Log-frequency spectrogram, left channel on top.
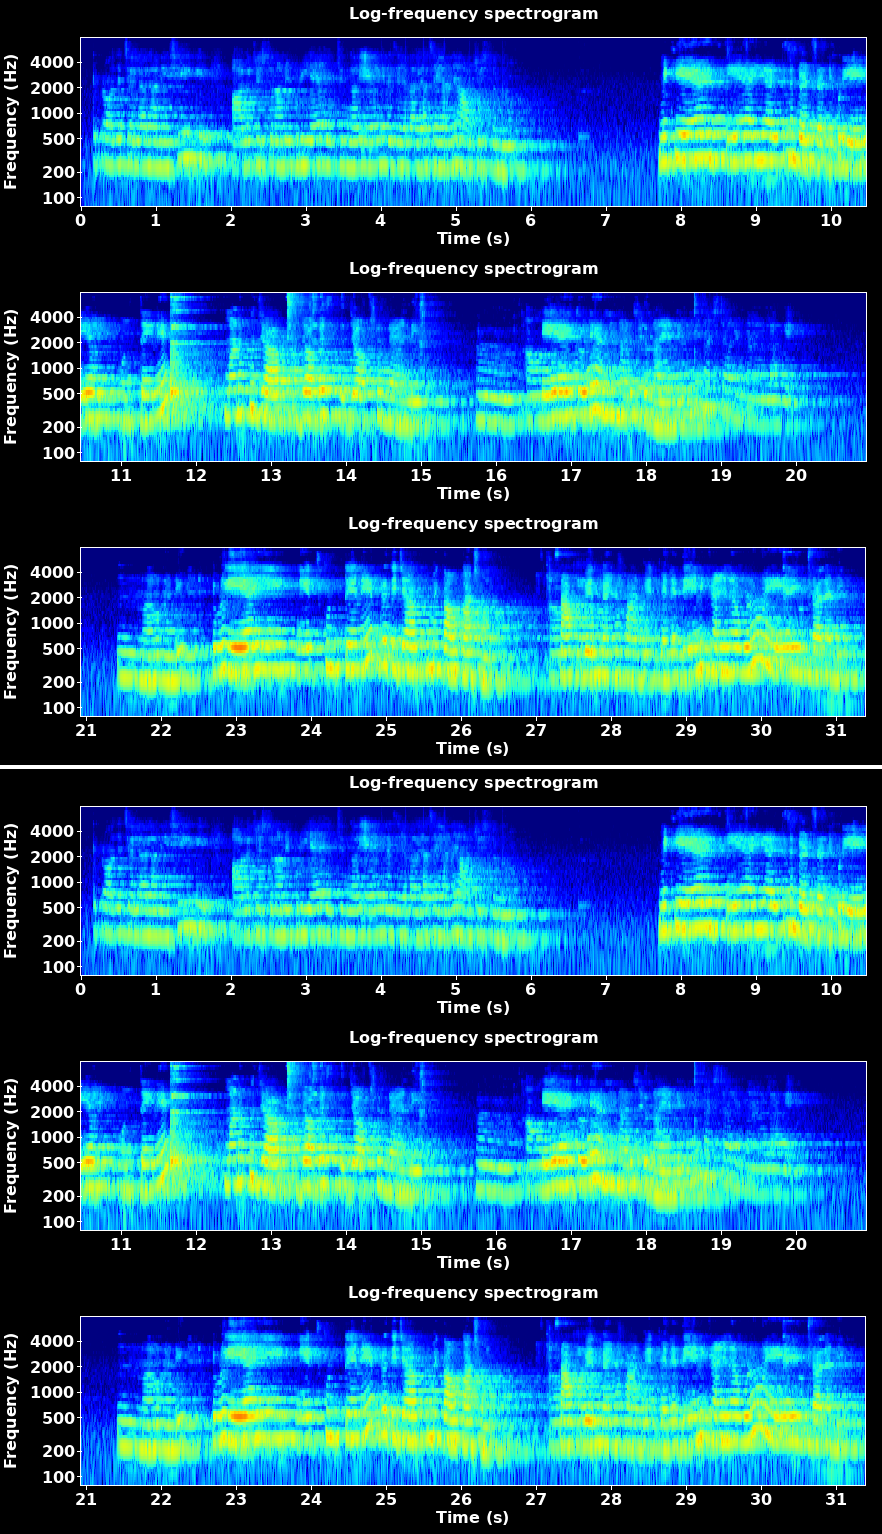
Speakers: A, on the left; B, on the right.
A: ప్రాజెక్ట్ చెయాలి అనేసి ని ఆలోచిస్తున్నాను ఇప్పుడు ఏఐ వచ్చింది కదా ఏఐ మీధ చేయాల ఎలా చేయాలని ఆలోచిస్తున్నాను
B: మీకు ఏఐ ఏఐ అయితేనే బెటర్ అండి ఇప్పుడు ఏఐ ఉంటేనే మనకు జాబ్ జాబేస్ జాబ్స్ ఉంటాయండి
A: ఊ అవును
B: ఏఐ
A: ఏ ఐ వల్ల
B: తోటే అన్ని నడుస్తున్నాయండి
A: ఉపయోగాలు ఉన్నాయి నష్టాలు వున్నాయి అలాగే
B: ఉ అవునండి ఇప్పుడు
A: హ్మ్.
B: ఏఐ నేర్చుకుంటేనే ప్రతి జాబుకు మీకు అవకాశం
A: అవును.
B: సాఫ్ట్
A: ఏఐ
B: వేర్ కయినా
A: నేర్చుకోవాలి.
B: హార్డ్వేర్ కయినా దేనికైనా కూడా ఏఐ ఉండాలండి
